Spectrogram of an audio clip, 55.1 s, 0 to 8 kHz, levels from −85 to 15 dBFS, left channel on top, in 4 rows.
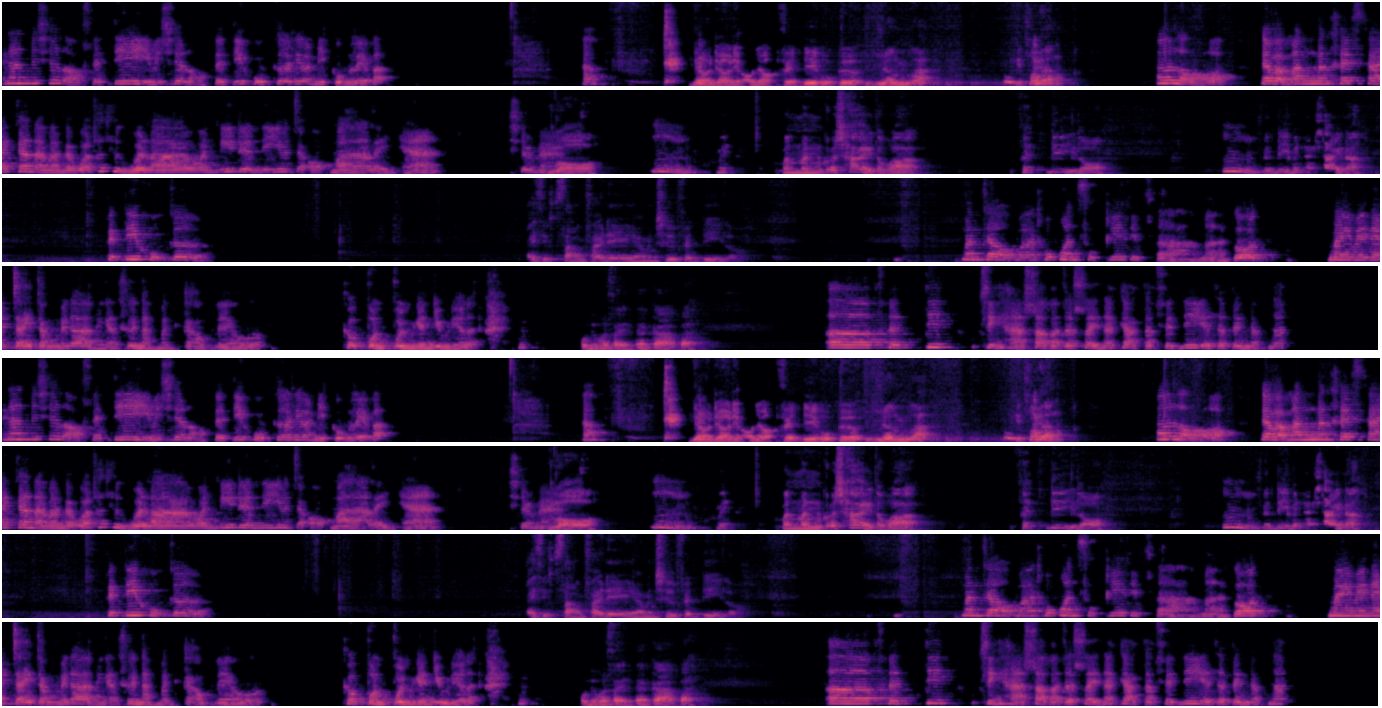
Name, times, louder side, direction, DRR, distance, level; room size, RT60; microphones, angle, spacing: voice 1, 0.0-3.9 5.8-6.0 6.6-7.3 10.0-10.5 11.5-12.3 12.6-18.1 18.9-19.4 20.3-20.8 26.0-26.4 28.6-29.6 37.2-40.3 40.8-43.9 44.8-46.6 49.6-50.8 51.1-54.1, equal, 5° right, 1.3 m, -32 dB
voice 2, 5.1-5.5 6.1-6.5 6.9-10.6 11.8-11.9 19.2-19.7 20.9-21.1 21.5-23.0 24.0-24.9 26.4-27.6 28.1-28.5 32.8-35.4 36.5-36.7 47.1-48.5, right 2 dB, 75° right, 1.9 m, -33 dB
4.2 x 3.3 x 3.1 m
head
